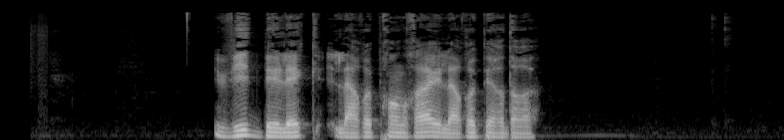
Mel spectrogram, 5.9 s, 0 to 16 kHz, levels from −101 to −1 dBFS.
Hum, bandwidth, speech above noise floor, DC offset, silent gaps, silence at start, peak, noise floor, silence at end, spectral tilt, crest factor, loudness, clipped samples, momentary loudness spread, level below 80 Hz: none; 11.5 kHz; 54 dB; under 0.1%; none; 1.6 s; -16 dBFS; -86 dBFS; 1.85 s; -6.5 dB/octave; 20 dB; -33 LUFS; under 0.1%; 8 LU; -56 dBFS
